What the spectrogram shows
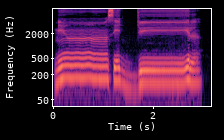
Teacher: ketika kita membunyikan huruf nun mati sudah mengira-ngirakan bunyi sin. Jadi min sijil samar, ada dengungnya 2 ketuk. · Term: ikhfa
